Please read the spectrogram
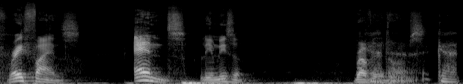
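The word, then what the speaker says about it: Ralph Fiennes: Is that how you say his name? Uh, Ray Fines. Ra Rafe Fines and Liam Niss.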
